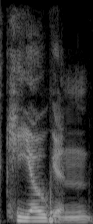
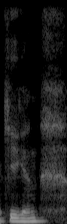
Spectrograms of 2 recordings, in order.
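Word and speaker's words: Keoghan: Anyway, um apparently it's Kyogan. That's how he pronounces. So, Oh, okay. Well, I'll you know what, Barry? Barry, I'll I'll trust your pronunciation. Uh not what probably Caleb calls you. Caleb probably calls you Barry Keegan.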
